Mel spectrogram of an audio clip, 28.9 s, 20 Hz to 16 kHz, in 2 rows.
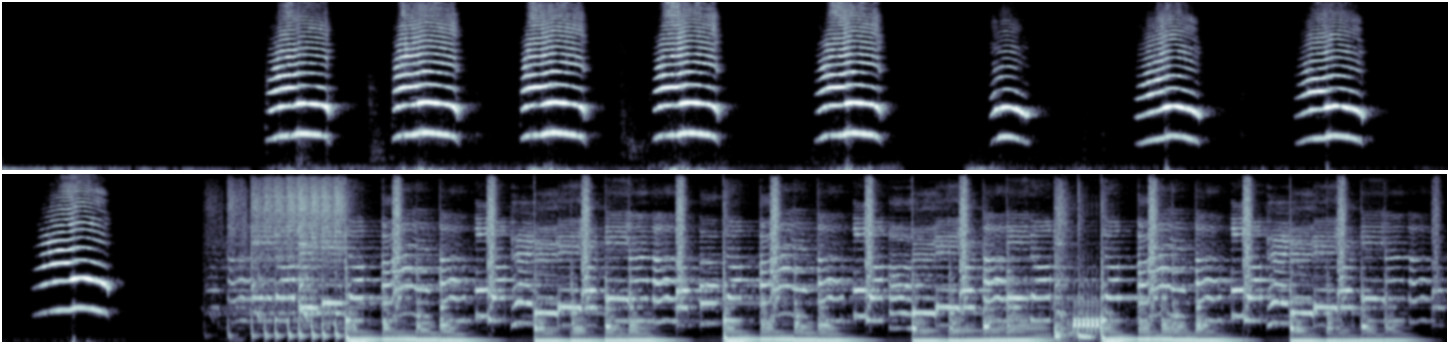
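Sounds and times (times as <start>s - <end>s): peacock calling: 2.6s - 7.4s, 8.0s - 9.0s, 9.7s - 10.6s, 11.3s - 12.3s, 12.9s - 13.9s, 14.7s - 15.7s.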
